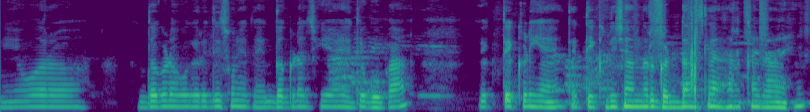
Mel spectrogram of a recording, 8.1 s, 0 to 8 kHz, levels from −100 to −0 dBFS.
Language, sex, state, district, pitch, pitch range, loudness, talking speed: Marathi, male, Maharashtra, Nagpur, 150 Hz, 150-155 Hz, -36 LUFS, 150 wpm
